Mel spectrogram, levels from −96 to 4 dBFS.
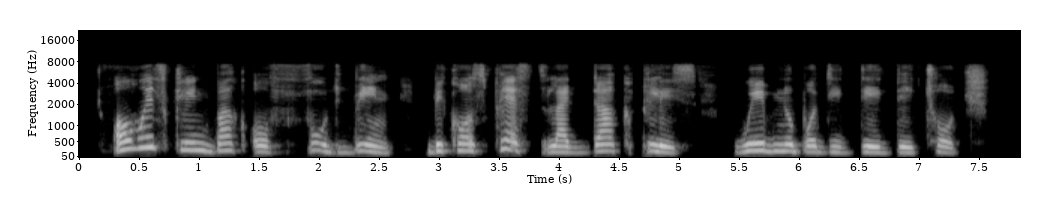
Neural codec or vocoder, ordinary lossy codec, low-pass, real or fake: codec, 44.1 kHz, 7.8 kbps, Pupu-Codec; none; 7.2 kHz; fake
